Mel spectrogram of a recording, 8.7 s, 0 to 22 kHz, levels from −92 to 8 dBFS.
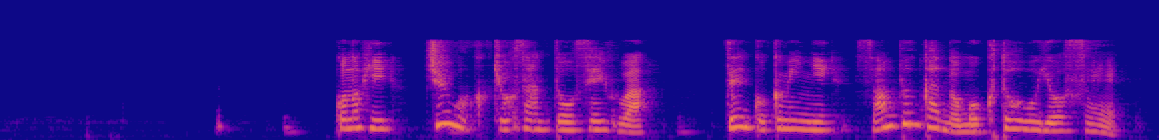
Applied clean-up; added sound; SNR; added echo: neural mask model DeepFilterNet 3.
